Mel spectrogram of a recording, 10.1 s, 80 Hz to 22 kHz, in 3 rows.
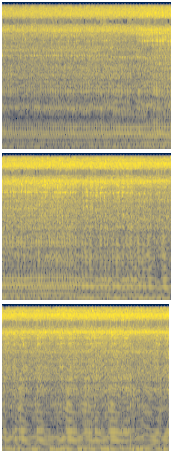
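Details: Baja 49cc mini bike after carburetor cleaning: constant high buzz that never drops back, stuck wide open and won't idle even with throttle screw fully out. Owner suspects it has to do with air intake; cause unknown.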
